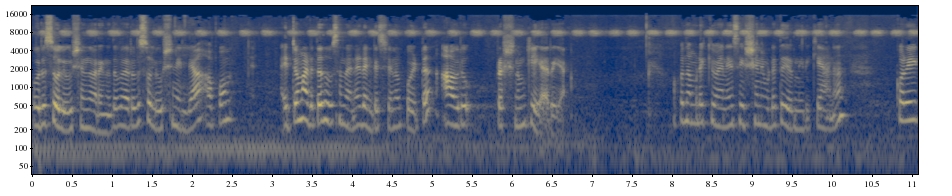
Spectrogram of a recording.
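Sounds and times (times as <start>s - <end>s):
woman speaking: 0.0s - 6.8s, 8.0s - 11.0s
cricket chirping: 0.0s - 11.0s.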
